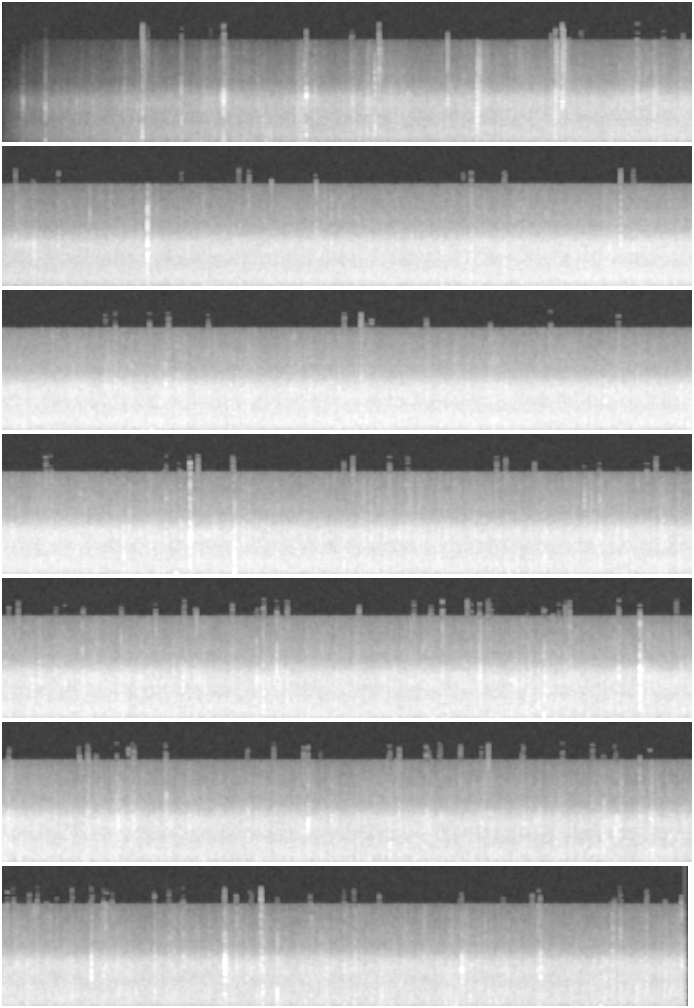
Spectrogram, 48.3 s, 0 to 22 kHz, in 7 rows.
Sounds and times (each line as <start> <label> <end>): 1.0 raining 48.2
